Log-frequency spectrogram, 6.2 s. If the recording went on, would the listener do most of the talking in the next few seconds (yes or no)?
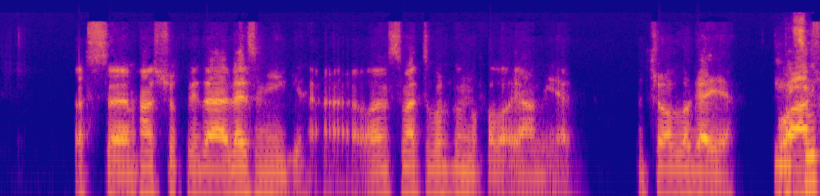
yes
